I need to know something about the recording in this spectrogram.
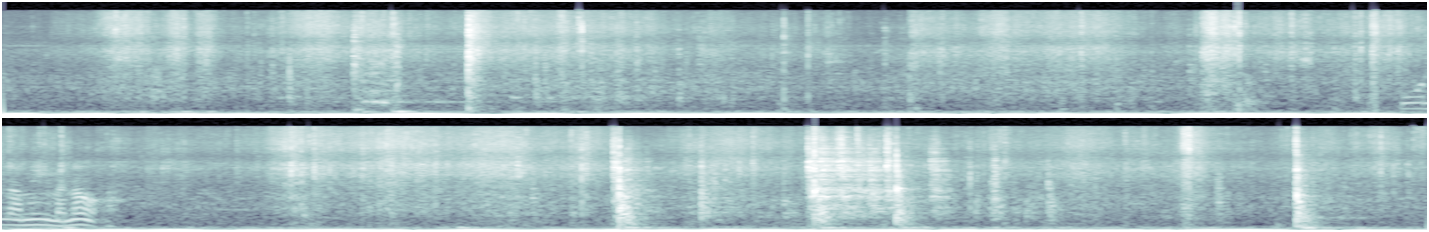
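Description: Bamboo stems knock and clatter.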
